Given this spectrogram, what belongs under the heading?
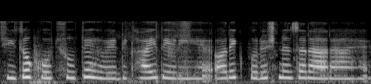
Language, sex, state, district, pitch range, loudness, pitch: Hindi, female, Uttar Pradesh, Muzaffarnagar, 280-305 Hz, -18 LUFS, 295 Hz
